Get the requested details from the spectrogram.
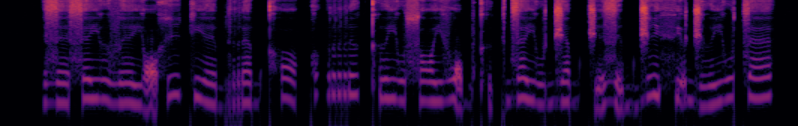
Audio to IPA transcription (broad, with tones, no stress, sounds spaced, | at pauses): z e˨˩ s e˧ j ɨ˨˩ v eː˨˩ j ɔ̰˥˩ x iː˥˧ k j eː˨˩ b r ɛ˧ b kʰ ɔː˥˩ k | r ɨ˦˥ kʼ ɨ˧ j u˨˩ s ɔː˧ j v ɔ̰˥˩ b kʼ ɨ˩˧ k d͡z ɛ˥˧ j u˩˧ d͡ʒ ɛ˧ b t͡ʃ ḭ˩˧ z ḭ˨˩ b d͡ʒ iː˥˧ fʲ ɔ̰˥˧ d͡ʒ ɨː˩˧ j u˦˥ t͡s ɛ˦˥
